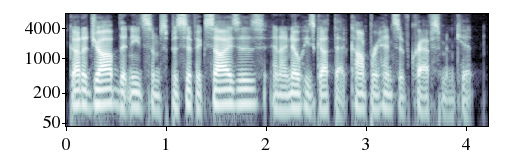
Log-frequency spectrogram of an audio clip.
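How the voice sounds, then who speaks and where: A man narrating a story and speaking as a calm betrayed husband, a mechanic who hides what he knows. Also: on the low side, a little fast, dry recording, studio quality, close to an everyday voice. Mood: feigned casual calm.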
